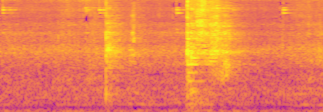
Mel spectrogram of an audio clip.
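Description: A spoon stirs mashed boiled potato into spices in a pan for pav bhaji, making two short, close scraping swishes against the metal with brief quiet between them.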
